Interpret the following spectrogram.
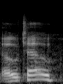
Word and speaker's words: OHTO: I mispronounced it before I pronounced it as Oh - it's a hto apparently it's supposed to be Auto anyway these are the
